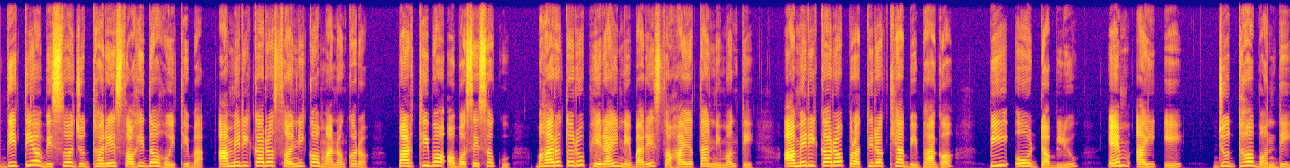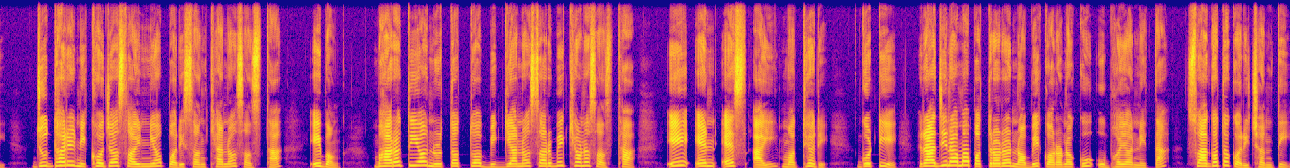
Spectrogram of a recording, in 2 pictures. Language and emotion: Odia, neutral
